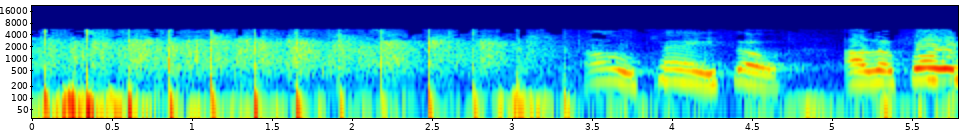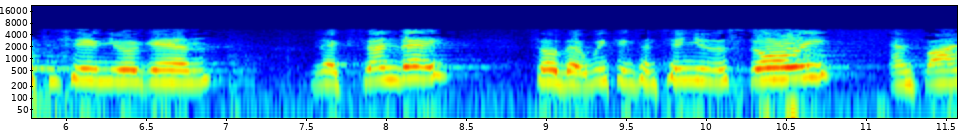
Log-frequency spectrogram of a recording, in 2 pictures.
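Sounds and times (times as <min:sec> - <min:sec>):
audience hand clapping: 0:00.0 - 0:03.5
speech: 0:03.5 - 0:11.5.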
